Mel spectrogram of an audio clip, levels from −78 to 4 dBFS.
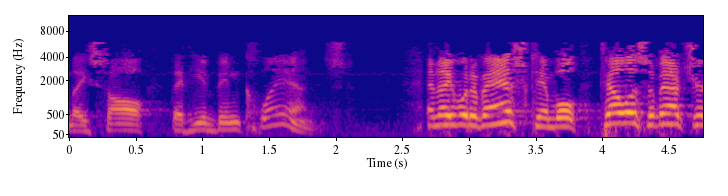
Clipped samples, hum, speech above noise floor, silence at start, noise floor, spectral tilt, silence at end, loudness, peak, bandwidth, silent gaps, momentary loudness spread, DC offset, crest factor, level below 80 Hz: under 0.1%; none; 33 dB; 0 s; -53 dBFS; -4 dB/octave; 0 s; -19 LUFS; -4 dBFS; 6.4 kHz; none; 17 LU; under 0.1%; 16 dB; -54 dBFS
